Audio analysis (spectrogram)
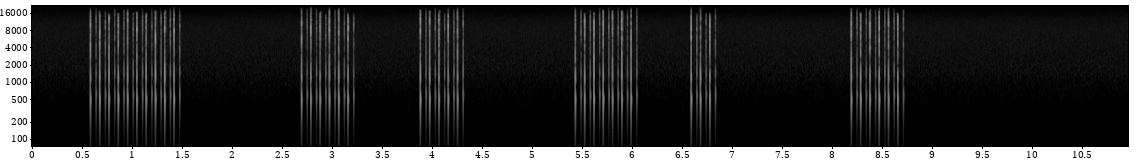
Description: Pulse dialling, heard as clicks on a phone line, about 11 pulses a second. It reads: 0 6 5 7 3 6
